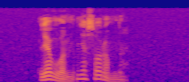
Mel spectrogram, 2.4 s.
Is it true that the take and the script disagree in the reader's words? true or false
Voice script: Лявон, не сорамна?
false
